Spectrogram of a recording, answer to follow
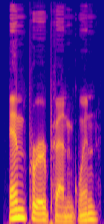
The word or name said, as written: emperor penguin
